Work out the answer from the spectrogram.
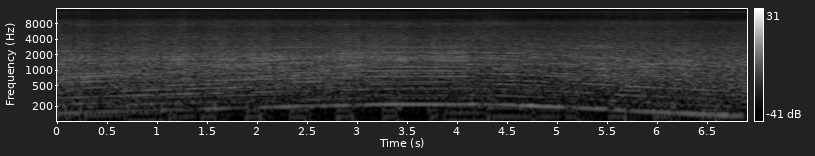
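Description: Turbocharged 1.5-litre four-cylinder of a stock 2020 Honda Civic Si running on a chassis dyno: the engine note climbs for the first half, then winds back down. A steady rush of air runs underneath.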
